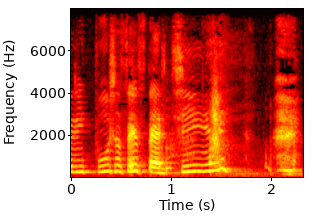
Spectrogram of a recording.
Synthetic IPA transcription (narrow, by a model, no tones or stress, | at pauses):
ɾiːt̪̚puːt͡ʃʰɐsespɛɾt͡ʃʰĩe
